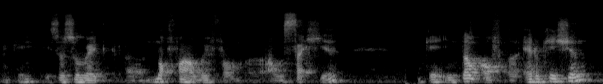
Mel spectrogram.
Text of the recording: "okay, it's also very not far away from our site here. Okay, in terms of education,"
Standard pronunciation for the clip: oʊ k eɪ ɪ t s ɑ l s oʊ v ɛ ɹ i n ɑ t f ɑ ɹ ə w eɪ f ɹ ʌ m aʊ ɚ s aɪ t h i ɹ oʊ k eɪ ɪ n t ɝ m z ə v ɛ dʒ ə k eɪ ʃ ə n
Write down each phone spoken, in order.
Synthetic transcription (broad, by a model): oʊ k eɪ ɪ t s ɑ l s oʊ w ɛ i n ɑ t f ɑ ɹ ə w eɪ f ɹ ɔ m aʊ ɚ s aɪ t h i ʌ oʊ k eɪ ɪ n t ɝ m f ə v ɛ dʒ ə k eɪ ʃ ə n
